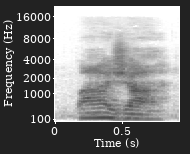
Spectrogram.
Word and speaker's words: Bajaj: Bajaj. – Bajaj? – Bajaj. – Bajaj. – Bajaj. Bajaj. They don't really say the J's that well, I think.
